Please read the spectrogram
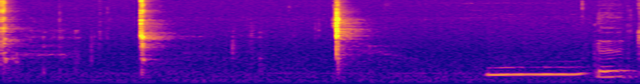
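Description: A woman eating, with three sharp clicks about a second apart, then a short hummed "mm" of enjoyment near the end.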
